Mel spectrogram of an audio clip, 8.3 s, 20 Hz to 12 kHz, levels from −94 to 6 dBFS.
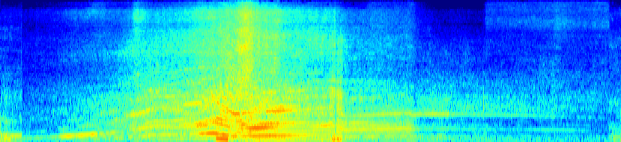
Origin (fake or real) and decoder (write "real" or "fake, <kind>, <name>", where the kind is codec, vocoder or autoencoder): real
